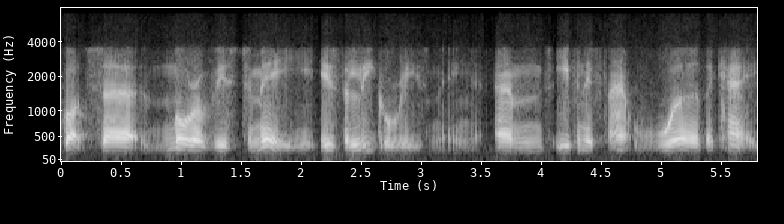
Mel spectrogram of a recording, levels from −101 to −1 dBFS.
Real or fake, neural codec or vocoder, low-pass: real; none; 7.2 kHz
